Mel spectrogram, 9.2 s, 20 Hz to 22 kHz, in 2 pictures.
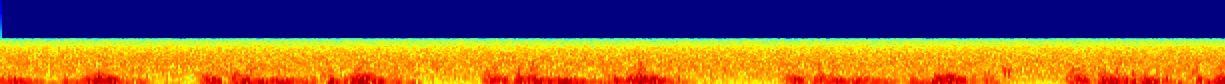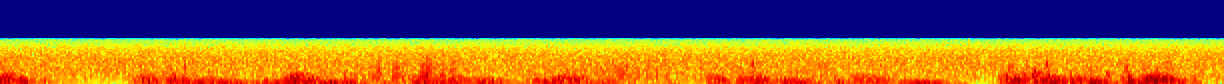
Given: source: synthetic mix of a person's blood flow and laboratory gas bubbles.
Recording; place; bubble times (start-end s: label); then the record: Doppler ultrasound of blood flow; precordium
3.68-3.83 s: bubbles
4.13-4.46 s: bubbles
From the record:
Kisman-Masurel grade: 211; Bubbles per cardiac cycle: several, 3 to 8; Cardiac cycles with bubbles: 1 to 10%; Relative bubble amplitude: barely perceptible (0.100 to 0.250); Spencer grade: 1 (occasional bubble signal discernible with the cardiac motion signal, with majority of cardiac periods free of bubbles); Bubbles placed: only in the low amplitude regions of the cardiac cycle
